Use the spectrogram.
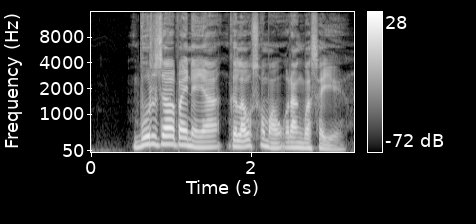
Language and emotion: Bodo, neutral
